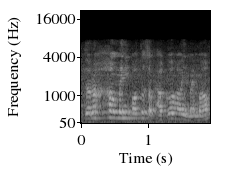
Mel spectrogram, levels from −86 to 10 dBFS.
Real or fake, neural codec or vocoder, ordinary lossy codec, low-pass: real; none; none; none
